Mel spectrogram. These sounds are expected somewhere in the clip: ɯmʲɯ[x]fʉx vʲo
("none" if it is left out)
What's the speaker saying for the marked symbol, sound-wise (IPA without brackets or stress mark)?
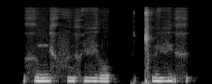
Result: x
